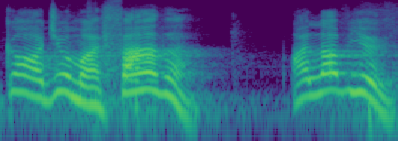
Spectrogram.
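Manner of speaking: high, heartfelt cry of love; crying out to God. Retold or imitated. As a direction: call out to God with longing. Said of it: "to make us want to cry out".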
